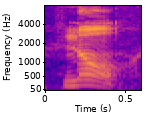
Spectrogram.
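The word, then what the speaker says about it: know: இனிஷியலில் கே வந்திருக்கு, நம்ம கே என்ன செய்யலை? ப்ரொனவுன்ஸ் பண்ணலை, உச்சரிக்கலை. அப்போ நம்ம என்ன சொல்கிறோம்? நோ. ஐ நோ the answer for this question நீங்கள் சொல்கிறீங்கன்னா இந்த இடத்துல நோ. சரிங்களா? அப்போ கே சைலண்டில் இருக்குது.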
